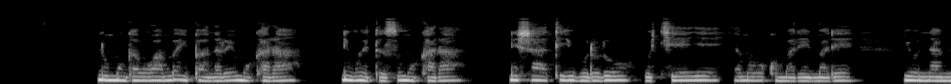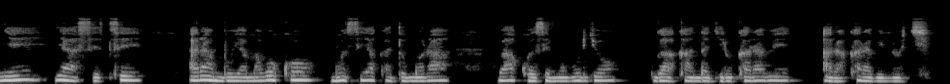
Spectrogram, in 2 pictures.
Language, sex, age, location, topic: Kinyarwanda, female, 36-49, Kigali, health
